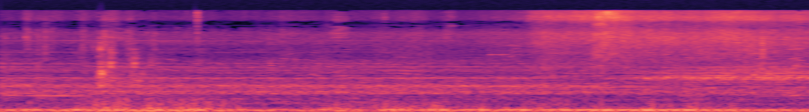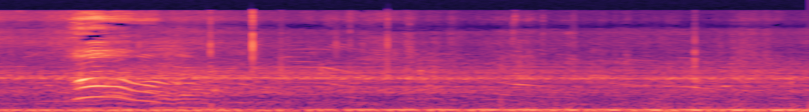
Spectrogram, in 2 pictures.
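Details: A single short humpback whale call cuts through heavy motor drone midway: a quick harmonic upward-then-downward sweep lasting under a second, with the low engine hum steady before and after.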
